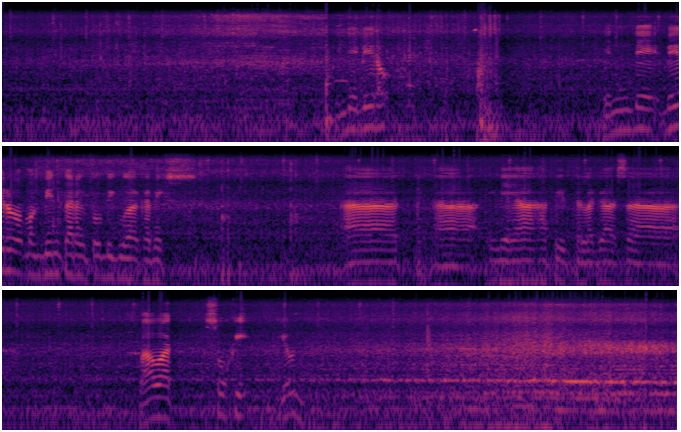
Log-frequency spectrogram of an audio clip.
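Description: A car engine rumbles steadily inside a moving vehicle.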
